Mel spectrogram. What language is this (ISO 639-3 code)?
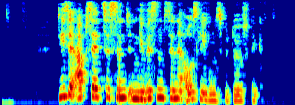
deu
